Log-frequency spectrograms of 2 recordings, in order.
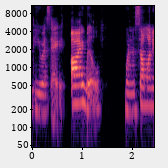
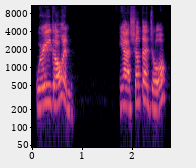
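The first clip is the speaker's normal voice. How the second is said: loud, raised call across the house; 5 semitones higher, 10 dB louder than usual. Real, not acted. Owner catching pet at forbidden room, loud raised call. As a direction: call after a wandering pet, louder and higher.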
